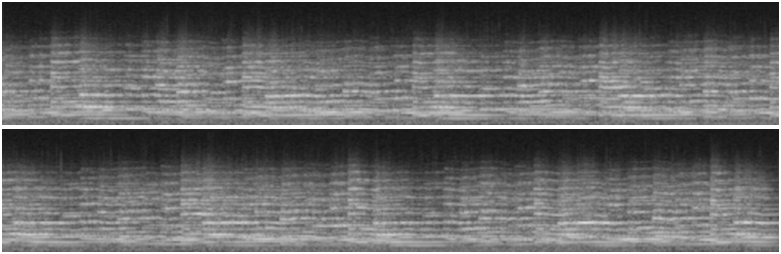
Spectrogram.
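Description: Church bells change ringing: a set of tower bells struck one after another in steady repeating rounds, each note ringing on into the next.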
